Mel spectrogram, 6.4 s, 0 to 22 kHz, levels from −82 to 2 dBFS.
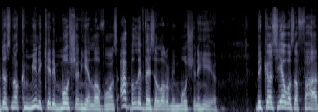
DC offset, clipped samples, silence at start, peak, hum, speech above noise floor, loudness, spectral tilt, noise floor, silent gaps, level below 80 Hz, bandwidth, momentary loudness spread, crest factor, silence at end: under 0.1%; under 0.1%; 0 s; -10 dBFS; none; 36 dB; -26 LUFS; -6.5 dB/octave; -61 dBFS; none; -60 dBFS; 16.5 kHz; 6 LU; 16 dB; 0 s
